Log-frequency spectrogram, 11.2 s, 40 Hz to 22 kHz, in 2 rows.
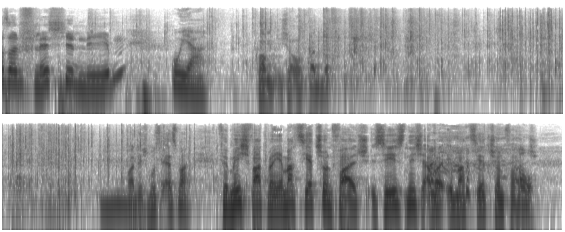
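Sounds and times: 
speech: 0.0s - 3.6s, 6.6s - 11.2s
plastic snack bag crinkling as a hand rummages inside: 1.0s - 9.6s
laughter: 9.8s - 11.0s.

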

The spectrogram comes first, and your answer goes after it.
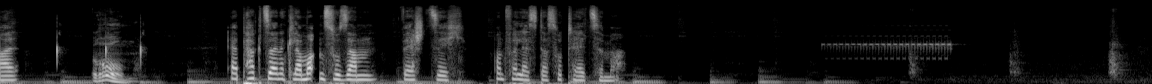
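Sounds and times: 
speech: 0.0s - 0.3s, 0.9s - 1.5s, 2.3s - 6.4s
telephone bell ringing: 8.3s - 9.7s.

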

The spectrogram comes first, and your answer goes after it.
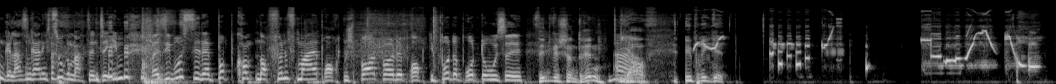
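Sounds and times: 
speech: 0.0s - 7.4s
laughter: 0.2s - 1.4s
electronic children's toy bleeps and boings: 6.9s - 10.5s.

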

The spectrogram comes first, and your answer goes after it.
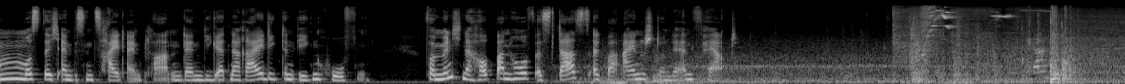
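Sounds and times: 
speech: 0.3s - 7.5s
bus engine idling in Egenhofen near Munich Germany: 5.4s - 11.2s
bus brake squeal: 5.6s - 11.2s
bus air brakes hissing: 7.2s - 11.2s.

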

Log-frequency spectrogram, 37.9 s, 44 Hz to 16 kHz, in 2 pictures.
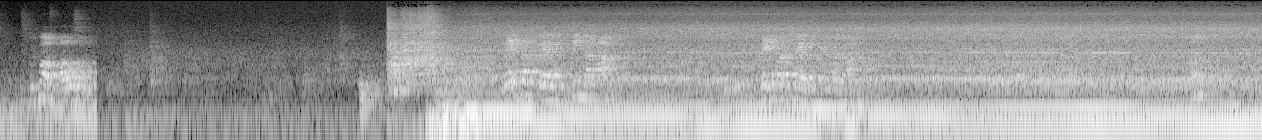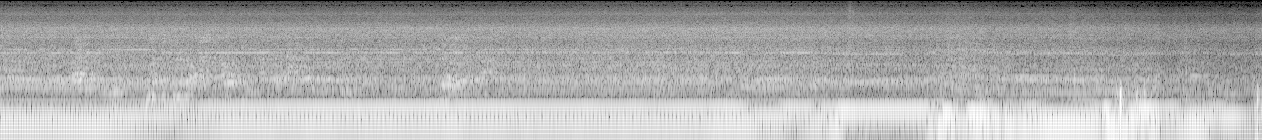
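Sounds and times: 
speech: 0.4s - 1.4s
small Smart Roadster sports car engine humming at idle: 5.8s - 37.8s.

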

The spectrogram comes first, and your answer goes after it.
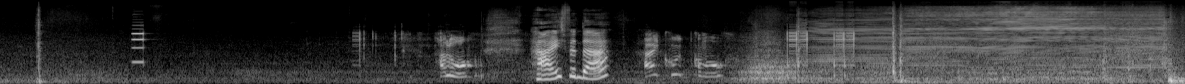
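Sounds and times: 
quiet outdoor noise: 0.0s - 11.8s
electronic intercom doorbell beep at a back-courtyard entrance: 1.3s - 1.5s, 7.9s - 11.7s
speech: 4.4s - 8.0s.

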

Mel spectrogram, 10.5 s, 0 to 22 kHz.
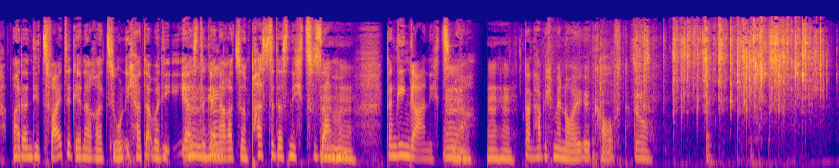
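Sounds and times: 
speech: 0.1s - 8.3s
keys on a keyring with a heavy brass pendant jingling: 8.0s - 10.4s.

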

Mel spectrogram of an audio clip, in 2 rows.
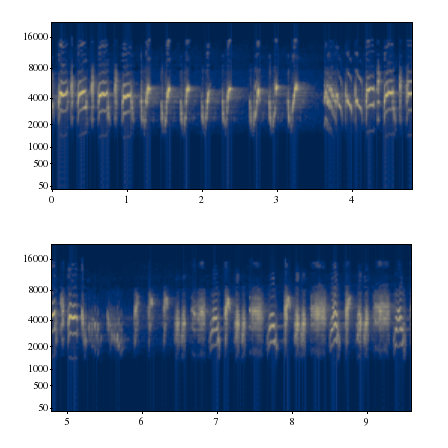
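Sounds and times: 
songbird singing, mimicking other bird species: 0.0s - 9.5s.

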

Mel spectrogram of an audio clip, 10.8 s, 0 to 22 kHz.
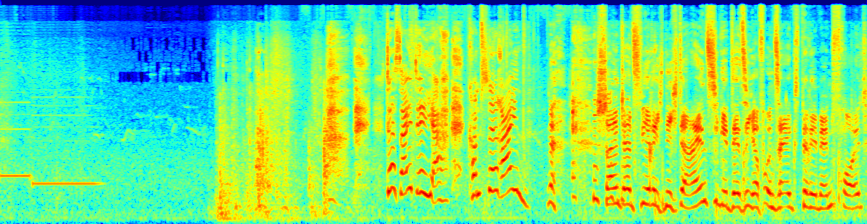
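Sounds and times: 
two-note ding-dong doorbell chime: 0.0s - 1.4s
door opening with a broad rustling scrape and clatter: 2.6s - 4.3s
speech: 5.3s - 10.8s.

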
